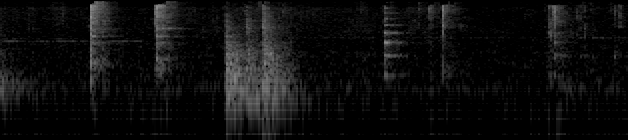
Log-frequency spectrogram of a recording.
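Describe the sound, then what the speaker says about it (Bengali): Eggs cracked one by one into a separate bowl while cooking chilli chicken: a series of sharp, close taps and clicks on the bowl's rim, with a short crackling burst in the middle, and no talk. "ডিমগুলো ফাটিয়ে নিচ্ছি আগে"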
